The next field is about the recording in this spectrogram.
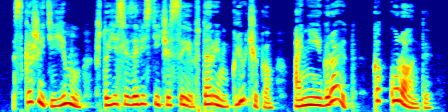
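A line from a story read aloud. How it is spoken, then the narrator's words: Exclaim. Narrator (Russian): воскликнул Томок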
